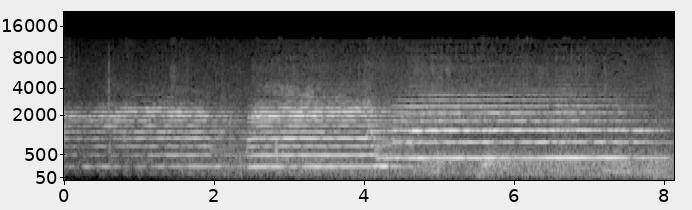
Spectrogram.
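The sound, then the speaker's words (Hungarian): A ceremonial horn sounds long, steady blasts, holding one brassy note, then stepping to a new pitch twice across three sustained tones. It is loud and rich, with no voices. It accompanies the ceremony opening the last Jubilee Holy Door at the Papal Basilica of Saint Paul Outside the Walls, led by Cardinal James Michael Harvey on Sunday morning, January 5. “A zsoltáros szavai és a kürt hangja kísérte az utolsó szentkapu megnyitásának szertartását a falakon kívüli Szent Pál pápai bazilikában, amelyet január 5-én vasárnap délelőtt James Michael Harvey bíboros érsek vezetett.”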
